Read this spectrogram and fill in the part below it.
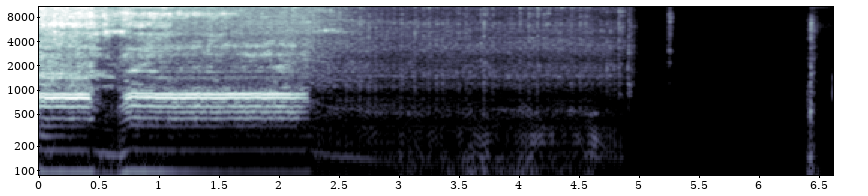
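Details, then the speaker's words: Homelite 26cc UT26CSEMC string trimmer, started with fuel poured into the intake: a brief strained buzz at one pitch that won't rev, smoking heavily, then it dies. Runs poorly; carburetor suspected of needing cleaning. "All right, it started and ran there, but you could see it with a little bit of fuel in there to get it primed, but you could hear it running really poorly and smoking a lot. Couldn't get it to rev up."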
